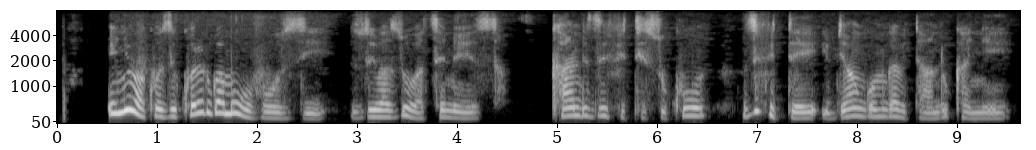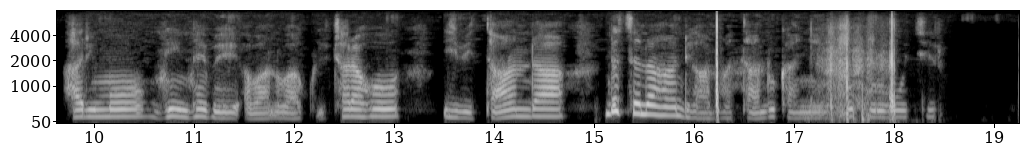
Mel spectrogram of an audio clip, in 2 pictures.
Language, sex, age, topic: Kinyarwanda, male, 25-35, health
